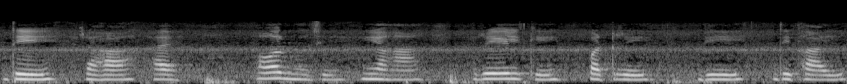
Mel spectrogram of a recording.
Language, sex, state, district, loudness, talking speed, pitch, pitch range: Hindi, female, Bihar, Kaimur, -18 LUFS, 80 wpm, 235 Hz, 225-245 Hz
